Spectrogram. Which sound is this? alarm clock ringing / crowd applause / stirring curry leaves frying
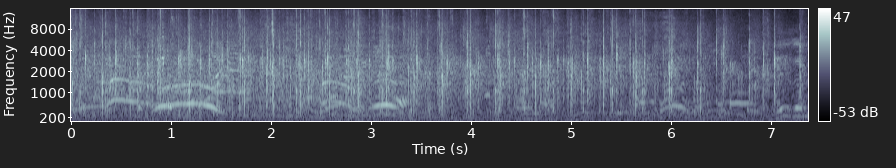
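crowd applause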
